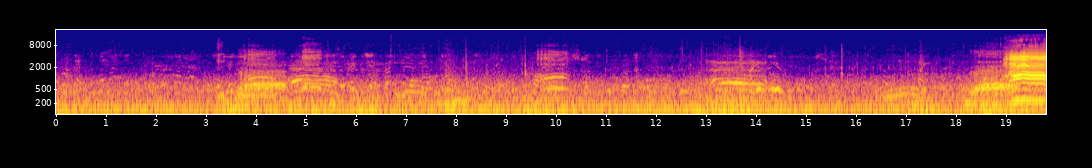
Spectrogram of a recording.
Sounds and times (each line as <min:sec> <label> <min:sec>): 0:00.0 wind 0:19.8
0:03.6 noisy lamb making its characterful bleats 0:05.4
0:18.2 noisy lamb making its characterful bleats 0:19.8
